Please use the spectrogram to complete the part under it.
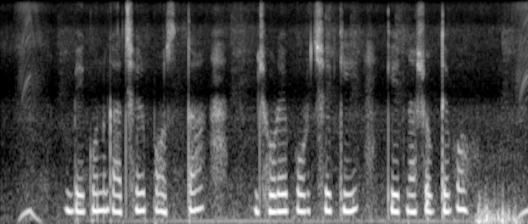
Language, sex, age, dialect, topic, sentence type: Bengali, female, 18-24, Rajbangshi, agriculture, question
